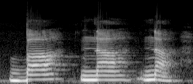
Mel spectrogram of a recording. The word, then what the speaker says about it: banana: For example, the word banana has three has uh the word banana has three syllables banana. But the stress is on the second uh syllables uh uh the second syllables.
